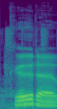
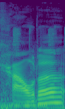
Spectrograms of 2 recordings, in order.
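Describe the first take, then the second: First: It is said with the common English pronunciation. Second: It is said with an attempted Dutch pronunciation. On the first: The speaker calls it wrong. "a lot of people say Gouda with this" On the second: The speaker calls it right. "it's like Gouda or something like that is how you, is how you pronounce it"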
